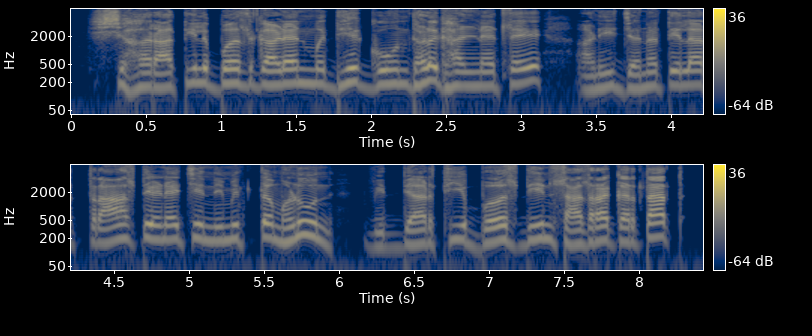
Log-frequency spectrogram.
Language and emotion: Marathi, disgusted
